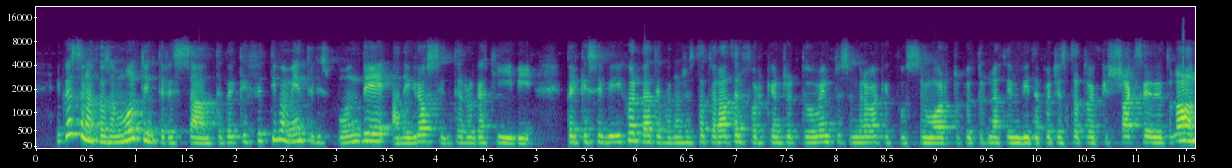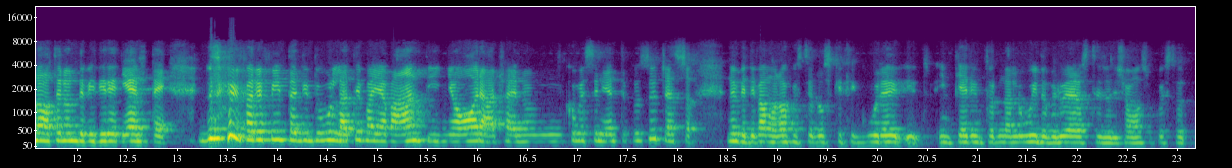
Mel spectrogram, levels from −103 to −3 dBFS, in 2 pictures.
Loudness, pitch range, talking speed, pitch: -19 LUFS, 160-200 Hz, 225 wpm, 175 Hz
